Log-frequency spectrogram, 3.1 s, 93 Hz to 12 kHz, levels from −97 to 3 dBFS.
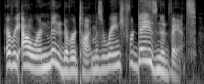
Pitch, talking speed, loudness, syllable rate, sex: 240 Hz, 255 wpm, -21 LUFS, 7.4 syllables/s, female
